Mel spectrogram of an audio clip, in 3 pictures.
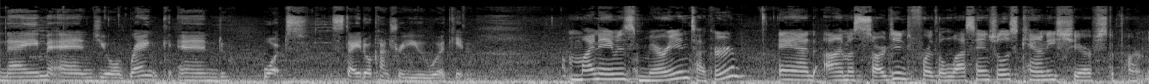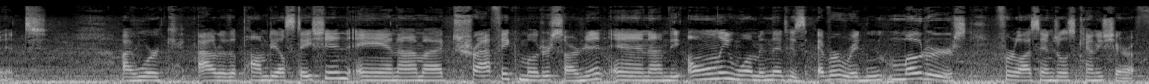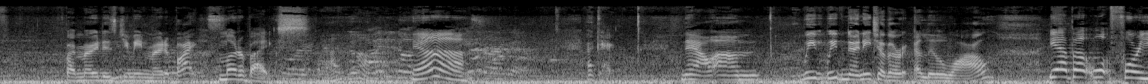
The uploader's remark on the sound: recorded whilst in Toronto at the 2nd World LGBT Conference for Criminal Justice Professionals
